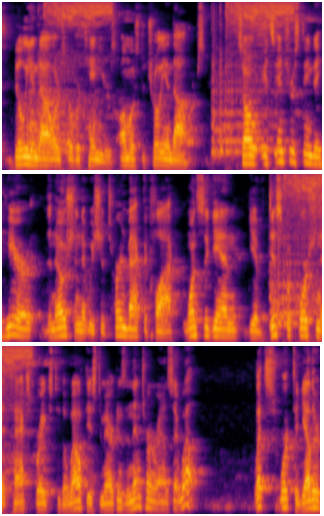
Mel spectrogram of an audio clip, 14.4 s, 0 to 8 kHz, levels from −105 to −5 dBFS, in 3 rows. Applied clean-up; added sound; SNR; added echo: classical method WPE with log-MMSE.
